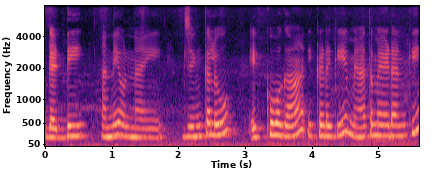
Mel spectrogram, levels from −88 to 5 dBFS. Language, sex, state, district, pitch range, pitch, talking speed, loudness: Telugu, female, Andhra Pradesh, Visakhapatnam, 205-240 Hz, 225 Hz, 95 wpm, -16 LUFS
